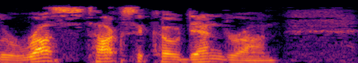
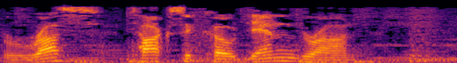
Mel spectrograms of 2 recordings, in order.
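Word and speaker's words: Rhus toxicodendron: It's called Rus toxicodendron. You spell that R like Robert, H like Harry, U, S like Sam, R-H-U-S.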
